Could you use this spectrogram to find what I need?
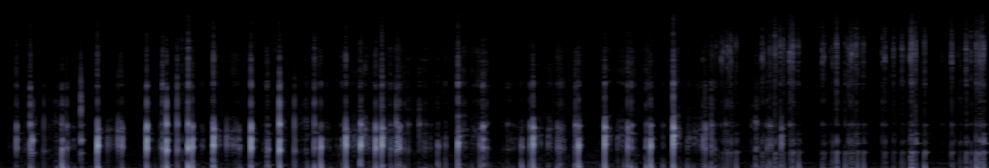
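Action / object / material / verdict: tap / thin plastic party cup / plastic / none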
